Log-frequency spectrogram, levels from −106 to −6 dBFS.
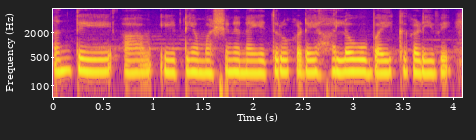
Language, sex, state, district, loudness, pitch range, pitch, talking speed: Kannada, female, Karnataka, Bidar, -15 LUFS, 210-220 Hz, 215 Hz, 115 wpm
